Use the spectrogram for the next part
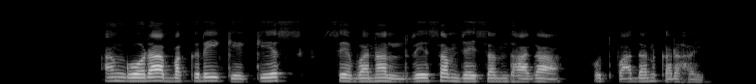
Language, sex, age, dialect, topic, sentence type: Magahi, male, 18-24, Western, agriculture, statement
